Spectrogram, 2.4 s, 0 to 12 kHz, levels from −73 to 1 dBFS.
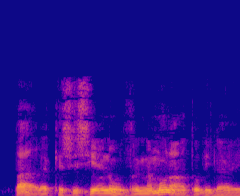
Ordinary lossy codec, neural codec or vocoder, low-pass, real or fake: AAC, 32 kbps; none; 7.2 kHz; real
